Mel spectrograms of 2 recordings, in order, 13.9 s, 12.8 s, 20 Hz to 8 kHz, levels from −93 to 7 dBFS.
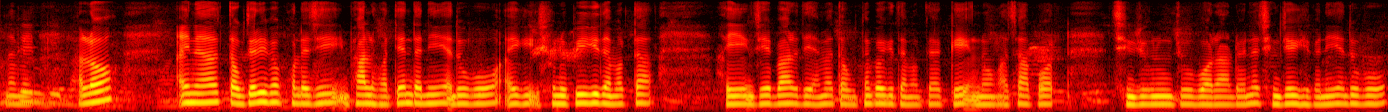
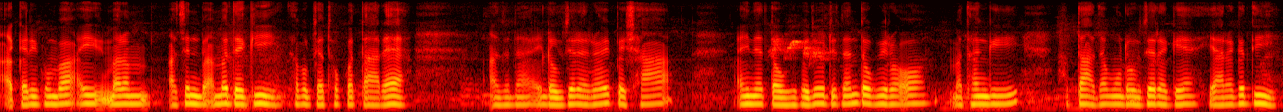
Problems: background sounds at intervals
